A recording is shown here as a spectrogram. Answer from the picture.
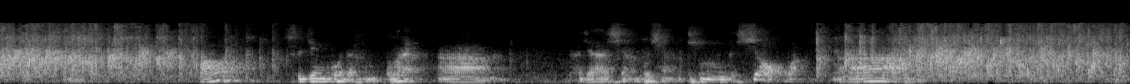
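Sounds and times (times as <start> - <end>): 
crowd applauding: 0.0 - 2.8, 8.2 - 11.2
speech: 2.0 - 4.9, 5.8 - 9.4.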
